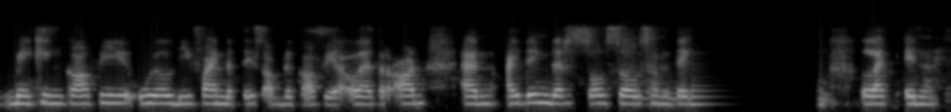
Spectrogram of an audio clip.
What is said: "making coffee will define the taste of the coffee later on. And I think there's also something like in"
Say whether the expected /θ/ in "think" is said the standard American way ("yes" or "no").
no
